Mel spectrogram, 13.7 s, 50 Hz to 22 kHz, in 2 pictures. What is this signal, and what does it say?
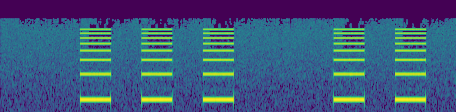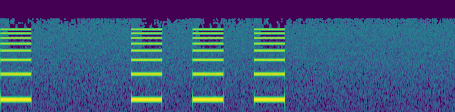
Alarm pattern, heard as an alarm's beeps, played three times, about 500 Hz. Temporal three. Smoke or fire, evacuate.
